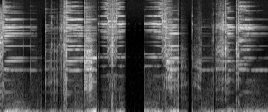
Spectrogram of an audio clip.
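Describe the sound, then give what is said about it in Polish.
A knight's lowered lance, charged with fury at the first windmill, strikes its sail in a rapid series of loud, ringing metallic clangs with bright, bell-like overtones, broken by a brief silence midway before more blows follow. “zasłonił się dobrze tarczą, zniżył kopię i z całą furią na pierwszy wiatrak się rzucił i srogi cios w skrzydło wymierzył.”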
